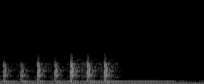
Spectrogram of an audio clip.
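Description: Radio-drama sound effect of knocking on a door: a quick run of about seven knocks in the first second, over the steady low hum of the old recording.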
